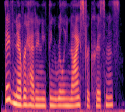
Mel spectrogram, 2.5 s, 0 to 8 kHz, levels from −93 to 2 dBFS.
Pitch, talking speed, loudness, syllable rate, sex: 200 Hz, 190 wpm, -17 LUFS, 6.3 syllables/s, female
